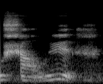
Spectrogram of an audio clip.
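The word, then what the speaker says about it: 杓鹬: 对，因为之前就是嗯，好多字我确实也不认识，还有时候还闹过笑话，比如说像那个红玉里面有一种叫勺玉的，它那个勺就是一个木字旁加一个吃饭的那个勺子的勺，但是其实如果它是多音字，它还读标，但是大家都嗯默认它就是读勺玉，然后有的时候我刚开始的时候不知道，还总是标玉，然后也是就有好多字甚至都。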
